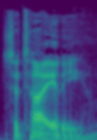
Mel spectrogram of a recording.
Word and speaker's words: satiety: The feeling you're talking about, the scientists call satiety, rhymes with society.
